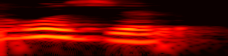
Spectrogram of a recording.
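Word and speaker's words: Raziel: Alors ça s'écrit radziel mais ça se dit rosiel pour nous aider à comprendre, assimiler et guérir les souvenirs de nos vies antérieures.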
